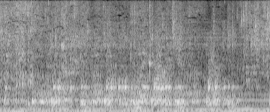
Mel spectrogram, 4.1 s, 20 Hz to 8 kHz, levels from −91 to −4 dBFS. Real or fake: real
